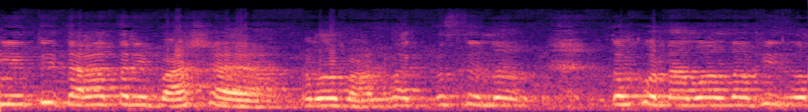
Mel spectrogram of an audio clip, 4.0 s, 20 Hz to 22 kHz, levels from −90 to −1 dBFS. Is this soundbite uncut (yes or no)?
yes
